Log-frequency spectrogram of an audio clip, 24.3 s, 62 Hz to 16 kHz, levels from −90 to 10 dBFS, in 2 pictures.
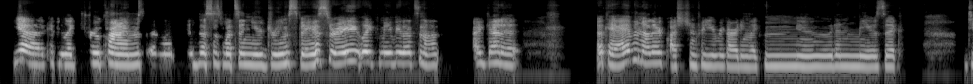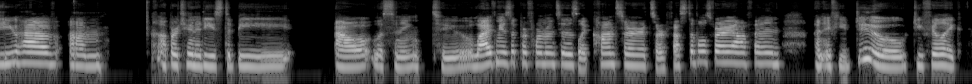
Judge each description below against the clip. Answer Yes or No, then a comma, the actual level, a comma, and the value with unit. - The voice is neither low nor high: No, high, 225 Hz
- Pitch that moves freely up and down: No, average, 3.4 semitones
